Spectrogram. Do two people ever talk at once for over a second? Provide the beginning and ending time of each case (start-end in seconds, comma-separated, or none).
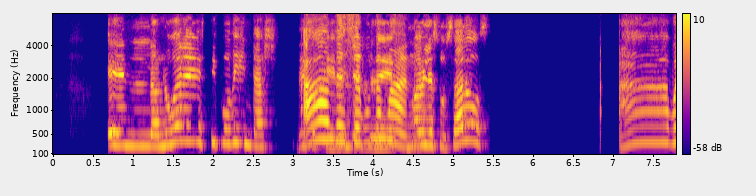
3.1-4.8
